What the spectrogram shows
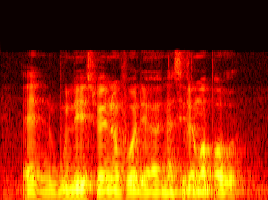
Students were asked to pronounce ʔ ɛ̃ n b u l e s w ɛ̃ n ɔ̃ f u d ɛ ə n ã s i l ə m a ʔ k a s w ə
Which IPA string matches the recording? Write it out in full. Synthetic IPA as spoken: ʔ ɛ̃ n b u l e s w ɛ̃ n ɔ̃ f ɔ d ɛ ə n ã s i l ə m a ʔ p a w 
